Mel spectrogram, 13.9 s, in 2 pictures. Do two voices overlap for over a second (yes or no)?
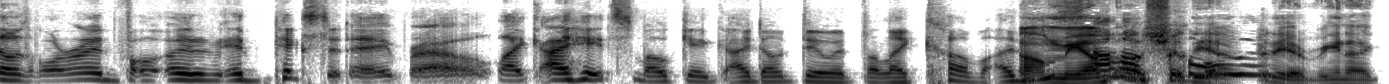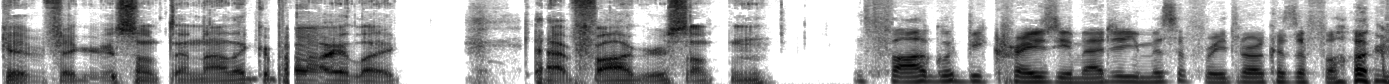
yes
